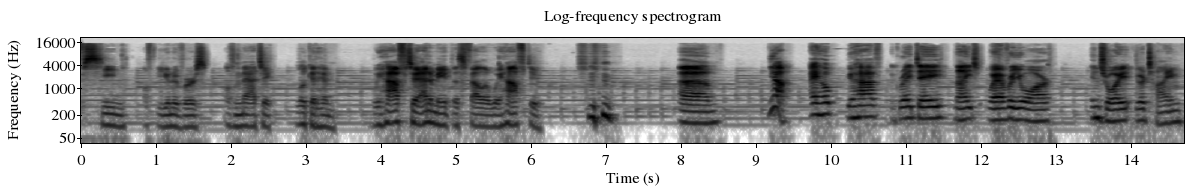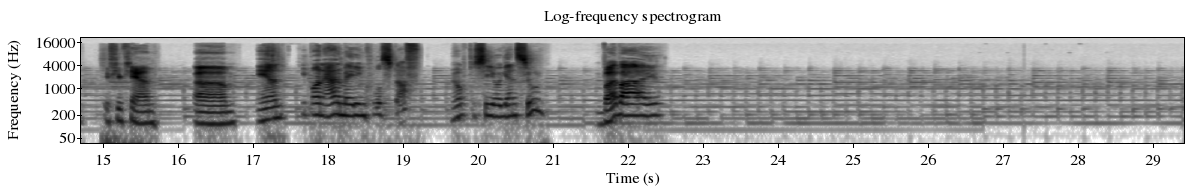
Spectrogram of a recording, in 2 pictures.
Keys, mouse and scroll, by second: 0.2-7.5 middle drag, 27.1 middle click, 27.2 scroll down 1, 28.6 click.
